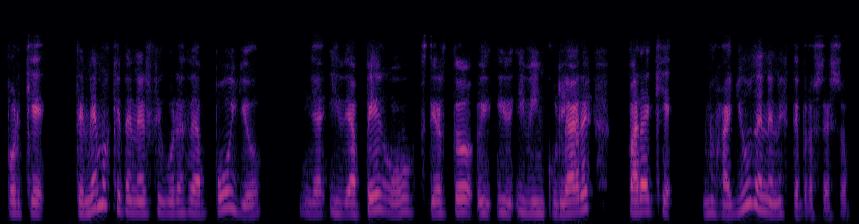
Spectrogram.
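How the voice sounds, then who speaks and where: A woman's voice: medium pitch, moderate pace, a little mellow, no echo, highs cut off. A woman psychologist explaining in an interview, constantly checking in with her listener through little tag questions. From Chile. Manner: keeps checking in with "¿ya?" tags.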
